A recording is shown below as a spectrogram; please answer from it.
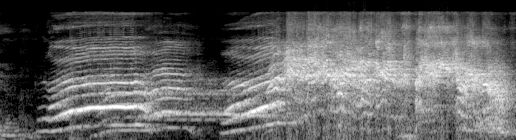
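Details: {'caption': 'Angry cat letting out a quavering, drawn yowl that breaks off into a loud, harsh, breathy hiss lasting several seconds.'}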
